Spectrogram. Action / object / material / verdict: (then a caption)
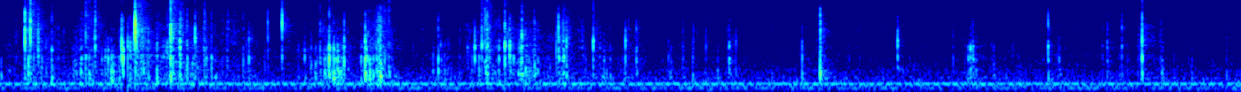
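scrape / thin plastic bag holding small glue sticks / plastic / none. A clear plastic packaging bag of mini glue sticks, partly full, is crinkled and squeezed with the fingers. Bright, crackling crinkles come in dense bursts early on and thin out into sparser, sharp crackles toward the end. A faint, steady low hum runs underneath throughout.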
